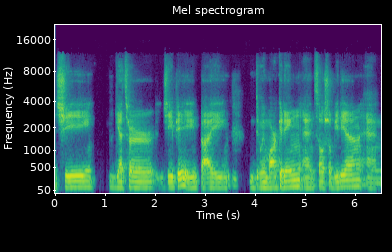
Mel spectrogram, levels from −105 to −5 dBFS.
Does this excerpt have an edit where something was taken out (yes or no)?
no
